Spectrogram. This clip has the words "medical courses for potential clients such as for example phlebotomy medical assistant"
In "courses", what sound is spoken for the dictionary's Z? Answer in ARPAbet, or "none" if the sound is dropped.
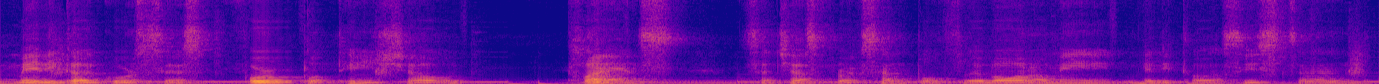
S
